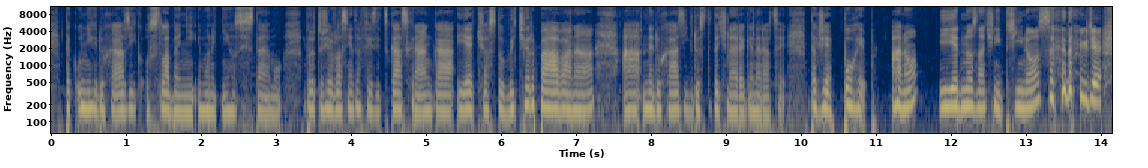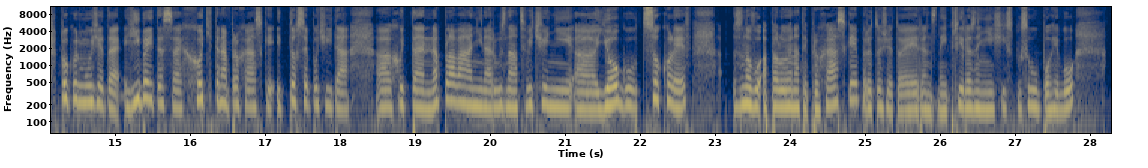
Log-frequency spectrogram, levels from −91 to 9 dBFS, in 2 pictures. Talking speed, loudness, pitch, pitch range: 125 wpm, -26 LUFS, 175 Hz, 160-195 Hz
